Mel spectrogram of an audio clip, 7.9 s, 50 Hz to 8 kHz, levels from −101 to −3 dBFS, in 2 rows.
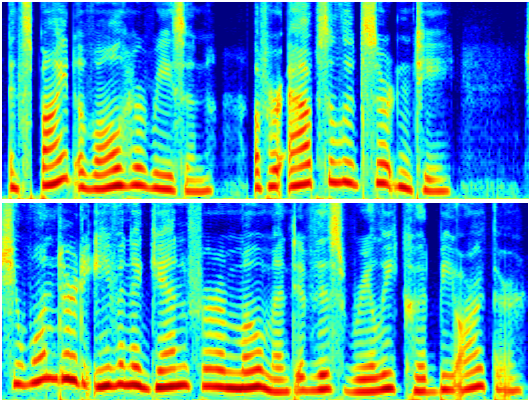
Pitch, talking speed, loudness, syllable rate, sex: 240 Hz, 175 wpm, -14 LUFS, 5.2 syllables/s, female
